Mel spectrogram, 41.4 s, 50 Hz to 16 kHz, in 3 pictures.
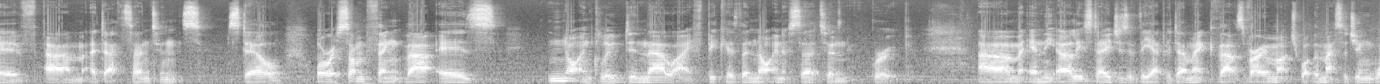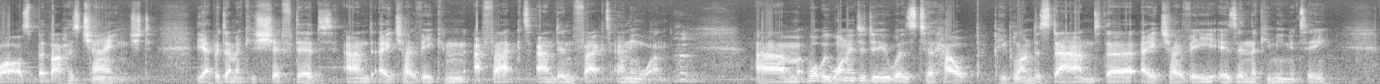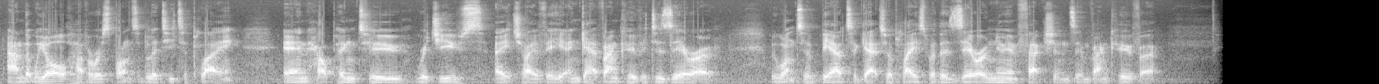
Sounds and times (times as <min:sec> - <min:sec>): Speech: 0:00.0 - 0:09.2, 0:09.8 - 0:20.8, 0:21.4 - 0:39.2.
